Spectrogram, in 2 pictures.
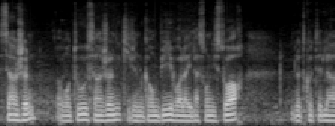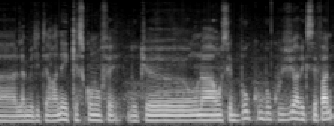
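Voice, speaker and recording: Speaking at a fairly quick pace, a man has a dark, mellow tone and monotone, flat intonation. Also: fairly low pitch for a man. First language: Pulaar (speaking French). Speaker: actor. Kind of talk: interview. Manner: halting.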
